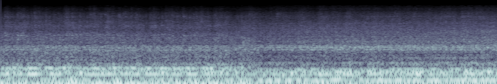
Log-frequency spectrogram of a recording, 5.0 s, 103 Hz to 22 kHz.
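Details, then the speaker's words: 1969 Camaro pro touring, big-block 496 previously broken in on a run stand, first start in the car with new exhaust, cutouts open: deep loud lumpy burble, steady lope; healthy normal idle and revs. "well there you have it guys the first startup on the 496 in the pro touring camaro"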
